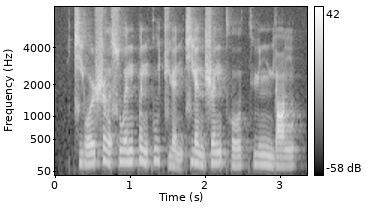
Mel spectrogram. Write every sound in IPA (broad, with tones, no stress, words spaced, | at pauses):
t͡ɕjo˧˥ʊ̯ʂɤ˥˩swə˥n pə˥˩nku˥t͡ɕɥɛ̰˨˩n t͡ɕjɛ˥˩nʂə˥nt̪ʰo˧˥ʊ̯ t̪ʰy˥nmjɑ˥ŋ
